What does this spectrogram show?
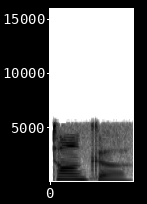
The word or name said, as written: tanka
